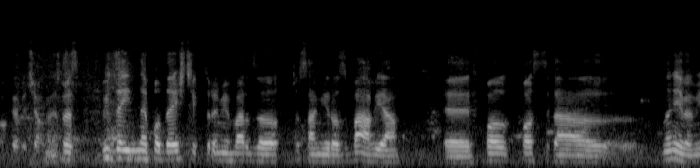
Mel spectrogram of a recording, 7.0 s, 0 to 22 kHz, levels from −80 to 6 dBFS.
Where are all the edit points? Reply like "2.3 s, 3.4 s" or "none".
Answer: 1.0 s, 4.4 s, 5.5 s

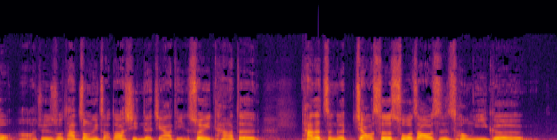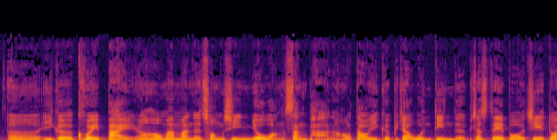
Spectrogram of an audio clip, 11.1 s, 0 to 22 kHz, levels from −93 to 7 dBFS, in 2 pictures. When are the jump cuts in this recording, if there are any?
none

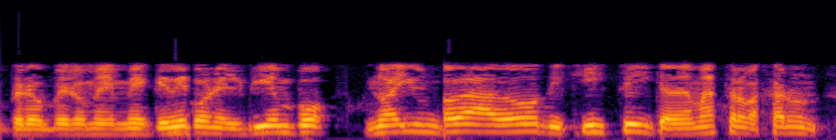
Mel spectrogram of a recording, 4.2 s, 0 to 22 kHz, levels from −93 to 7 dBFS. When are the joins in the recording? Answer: 0.9 s, 1.7 s, 2.2 s

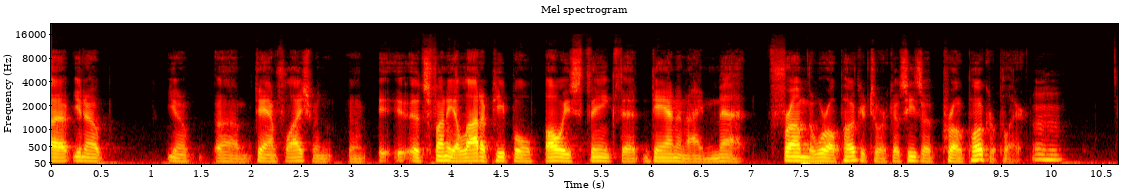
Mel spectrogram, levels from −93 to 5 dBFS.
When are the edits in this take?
3.2 s, 4.9 s, 7.0 s

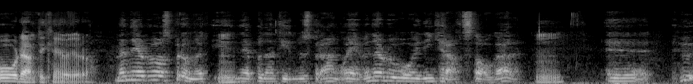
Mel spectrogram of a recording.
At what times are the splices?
2.1 s

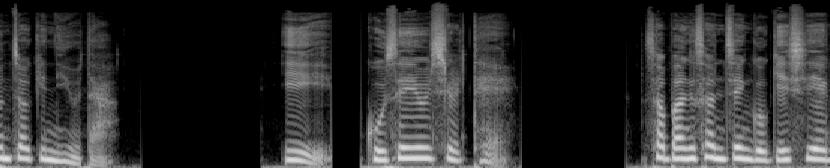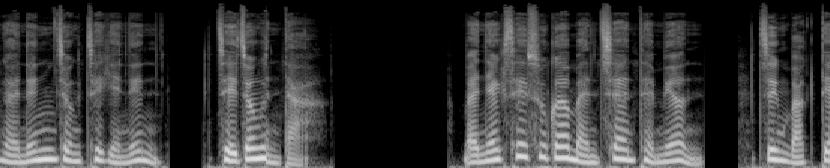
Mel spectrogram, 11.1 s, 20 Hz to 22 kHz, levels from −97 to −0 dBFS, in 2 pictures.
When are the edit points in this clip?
5.9 s, 7.3 s

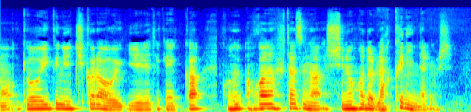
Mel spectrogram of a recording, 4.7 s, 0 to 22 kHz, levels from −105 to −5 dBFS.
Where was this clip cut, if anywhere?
2.2 s

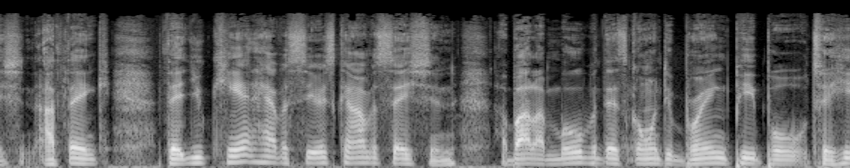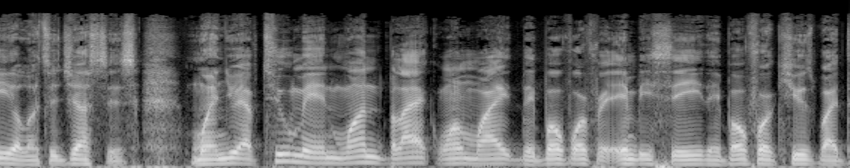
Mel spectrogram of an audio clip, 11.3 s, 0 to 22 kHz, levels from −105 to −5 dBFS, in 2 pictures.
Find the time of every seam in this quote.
none

